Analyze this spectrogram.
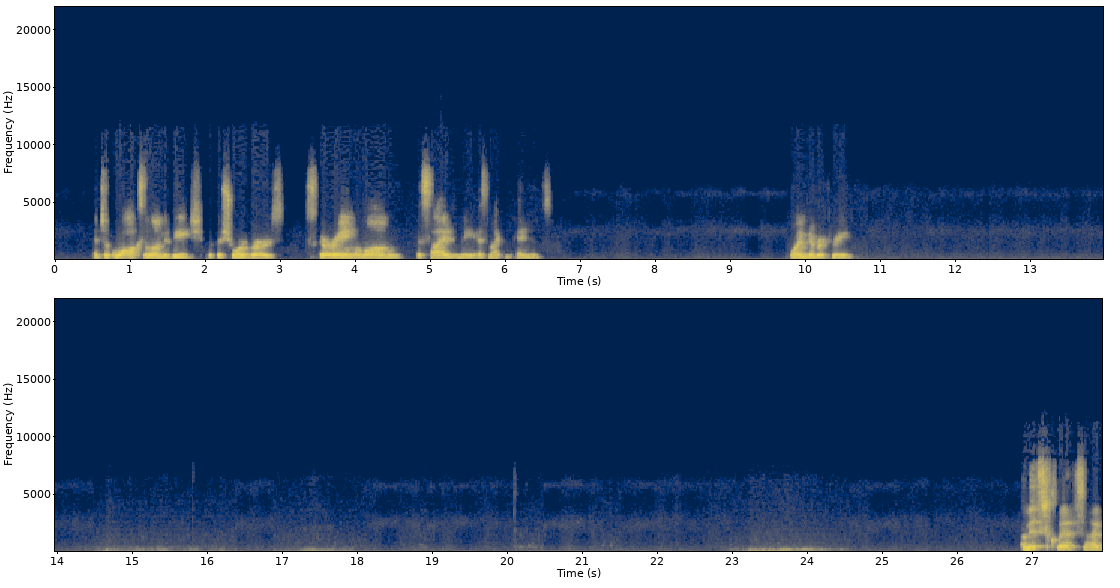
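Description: An older man speaks calmly and slowly over an online call, with long pauses.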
